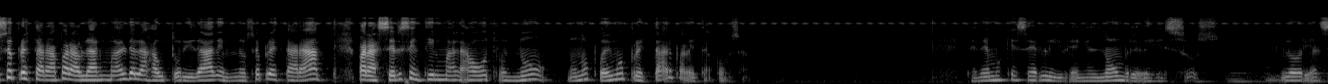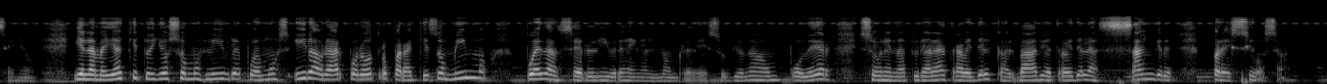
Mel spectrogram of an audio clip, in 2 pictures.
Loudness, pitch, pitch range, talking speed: -31 LUFS, 200 Hz, 180-235 Hz, 185 wpm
